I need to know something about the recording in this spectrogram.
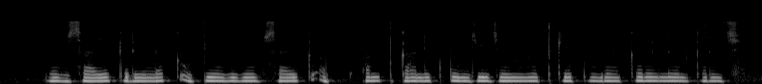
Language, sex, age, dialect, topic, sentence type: Maithili, male, 36-40, Eastern / Thethi, banking, statement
